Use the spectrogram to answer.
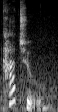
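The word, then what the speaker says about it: Ca trù: And then able to learn a little bit of Katu, which is spelled, in romanization, C-A and then T-R-U.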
